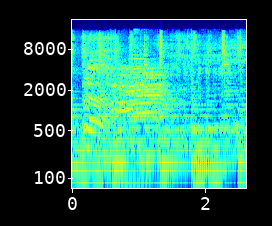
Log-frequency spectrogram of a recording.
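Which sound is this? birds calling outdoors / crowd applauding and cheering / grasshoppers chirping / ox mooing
ox mooing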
